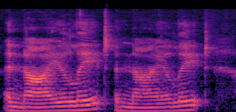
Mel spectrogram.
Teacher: So this is an example where we don't really say annihilate. We don't say the h windy sound for the h. Um we stress on the nigh syllable. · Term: h is silent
